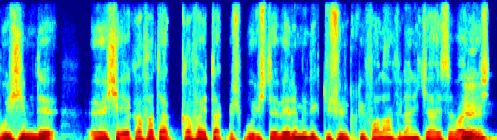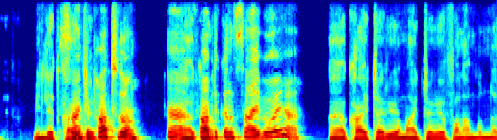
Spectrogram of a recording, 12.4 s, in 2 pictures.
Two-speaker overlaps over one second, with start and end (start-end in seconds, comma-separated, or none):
none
